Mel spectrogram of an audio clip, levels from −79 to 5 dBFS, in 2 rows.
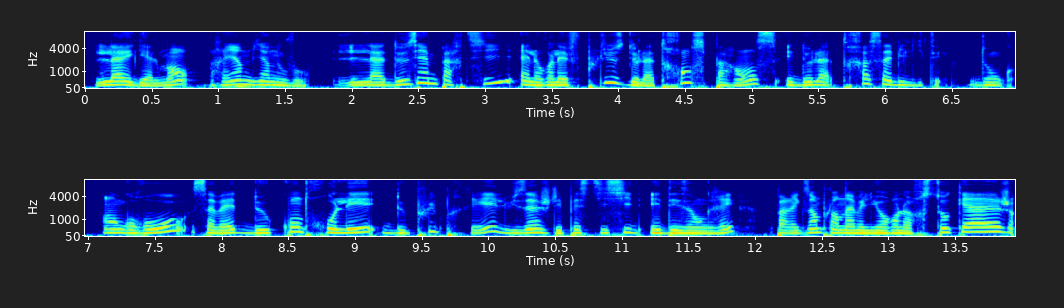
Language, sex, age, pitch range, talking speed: French, female, 20-39, 180-230 Hz, 180 wpm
